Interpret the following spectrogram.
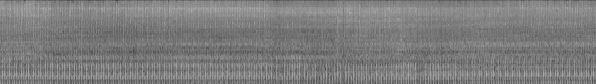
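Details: Briggs & Stratton-powered "Piglet" minibike, rusty rescue project run with choke after clutch prep; the idle may be set a little high and the sprocket has bad runout. A small single-cylinder buzz holds steady with a brief dip; it runs but is sketchy and needs more work.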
